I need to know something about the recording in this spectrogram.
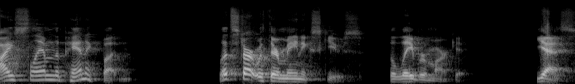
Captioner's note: sarcastic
